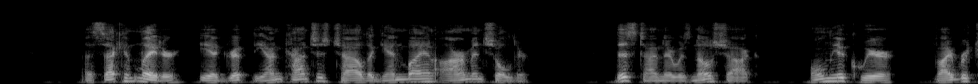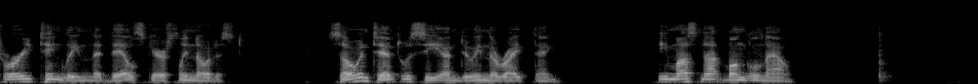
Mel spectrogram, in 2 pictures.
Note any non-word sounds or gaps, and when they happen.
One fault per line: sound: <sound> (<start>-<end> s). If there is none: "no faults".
sound: thud (18.5-18.7 s)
